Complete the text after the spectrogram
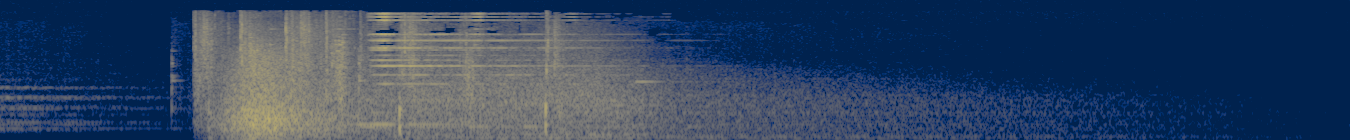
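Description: A sudden magical whoosh bursts out and slowly fades away.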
